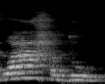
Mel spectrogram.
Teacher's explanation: Na palavra guardo dividido em sílaba, ó, eu tenho aqui um encontro consonantal imperfeito. O U é pronunciado, é uma semivogal e o A é vogal.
